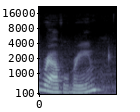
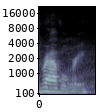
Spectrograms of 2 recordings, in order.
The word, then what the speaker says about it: Ravelry: it up right now let's go back to Ravel green it's my home page I'm a tablet is Ravelry why did I say it like that why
